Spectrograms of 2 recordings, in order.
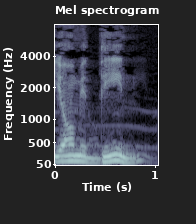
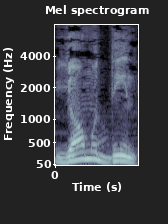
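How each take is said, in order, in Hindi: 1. m के बाद का स्वर 'i' है। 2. m के बाद का स्वर 'u' है। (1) "मालिकी यौमिद्दीन वाली आयत" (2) "मीम के नीचे जेर की जगह मीम पर पेश पढ़ते हैं"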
